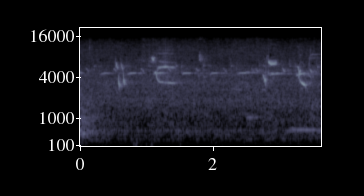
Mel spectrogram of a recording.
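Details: Black-faced bunting perched on a cherry tree branch, giving high, thin, slurred notes and quick chips in short bursts about every second, over a steady background hiss.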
